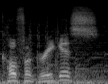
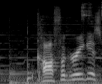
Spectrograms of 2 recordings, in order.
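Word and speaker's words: Cofagrigus: I think technically it's supposed to be pronounced kofagrigus, but like they made the rules coffrigus maybe cuz it's kind of a coffin like a sarcophagus.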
